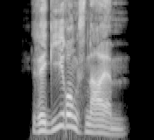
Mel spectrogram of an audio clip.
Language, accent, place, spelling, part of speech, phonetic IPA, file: German, Germany, Berlin, regierungsnahem, adjective, [ʁeˈɡiːʁʊŋsˌnaːəm], De-regierungsnahem.ogg
- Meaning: strong dative masculine/neuter singular of regierungsnah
